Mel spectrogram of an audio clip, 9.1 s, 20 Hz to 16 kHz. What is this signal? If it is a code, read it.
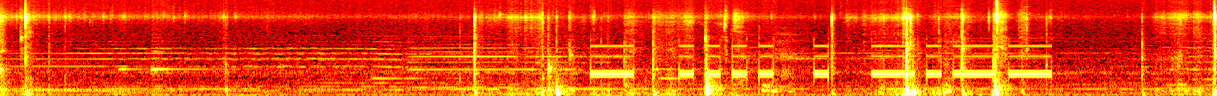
Morse code, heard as a keyed tone, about 12 wpm, 870 Hz, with kitchen noise. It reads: THEY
